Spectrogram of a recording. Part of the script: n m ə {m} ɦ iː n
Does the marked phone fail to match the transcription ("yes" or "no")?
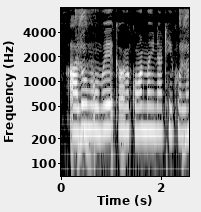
yes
